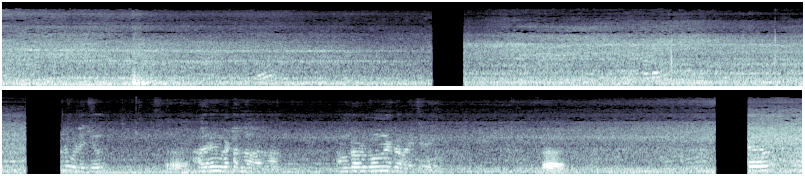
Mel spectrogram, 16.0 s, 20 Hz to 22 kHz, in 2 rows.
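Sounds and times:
traffic noise: 0:00.0 - 0:16.0.

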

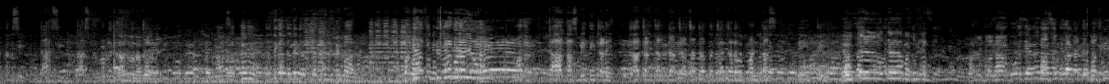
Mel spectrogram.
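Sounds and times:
men talking at once: 0:00.0 - 0:11.0.

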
